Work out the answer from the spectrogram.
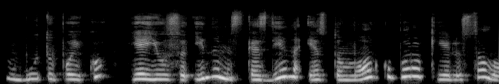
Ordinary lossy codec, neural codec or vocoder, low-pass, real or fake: AAC, 48 kbps; none; 14.4 kHz; real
